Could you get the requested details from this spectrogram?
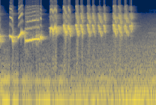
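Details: Orange-headed thrush (anis merah) lure and master song from North Bali, played so a raw bird answers loudly. Sliding whistles open the phrase, followed by a rapid series of buzzy, high, repeated notes that trail off.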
